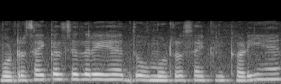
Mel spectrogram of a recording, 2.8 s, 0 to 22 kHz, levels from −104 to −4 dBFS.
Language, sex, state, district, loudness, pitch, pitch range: Urdu, female, Andhra Pradesh, Anantapur, -29 LUFS, 210 Hz, 195-235 Hz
